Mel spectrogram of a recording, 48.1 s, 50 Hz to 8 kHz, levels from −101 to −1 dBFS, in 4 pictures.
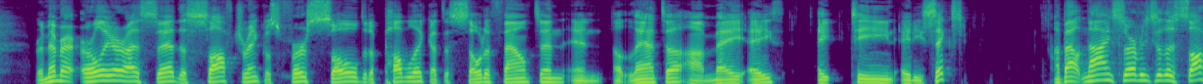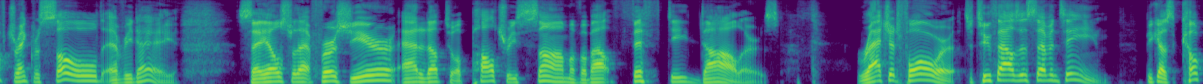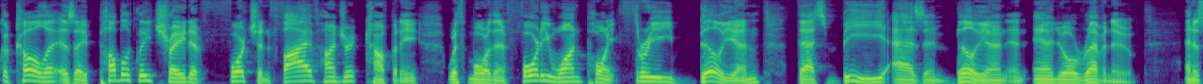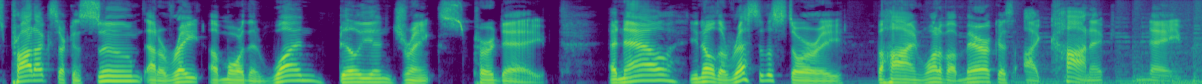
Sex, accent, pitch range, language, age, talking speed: male, American, 105-160 Hz, English, 50-69, 130 wpm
